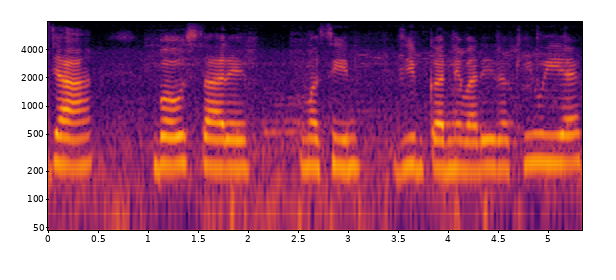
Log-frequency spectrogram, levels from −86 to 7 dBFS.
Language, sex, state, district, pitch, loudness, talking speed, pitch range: Hindi, female, Bihar, Kaimur, 225 Hz, -18 LUFS, 110 wpm, 215-235 Hz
